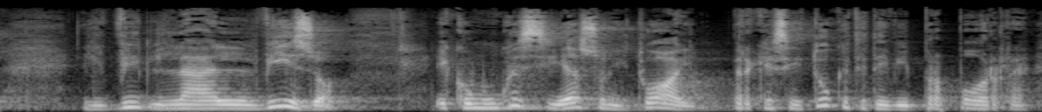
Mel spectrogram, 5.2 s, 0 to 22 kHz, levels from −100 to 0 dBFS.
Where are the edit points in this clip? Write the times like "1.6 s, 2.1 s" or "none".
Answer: none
